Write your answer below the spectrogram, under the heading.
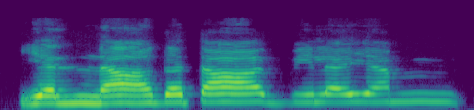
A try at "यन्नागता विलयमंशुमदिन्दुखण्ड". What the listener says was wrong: no don't say vilayam it is vilayamam so yannagata vilayamam so vilayamam yannagata vilayamam shumadindukanda like that mum okay after vilaya it is mum so yannagata vilayamam shumadindukanda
